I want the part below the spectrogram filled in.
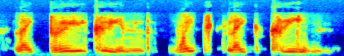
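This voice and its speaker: In a South Wales Valleys accent, a man speaks at a very slow pace. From Wales, South Wales Valleys (Treforest). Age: 70s. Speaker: retired tackle shop owner and angler. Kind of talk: casual chat.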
